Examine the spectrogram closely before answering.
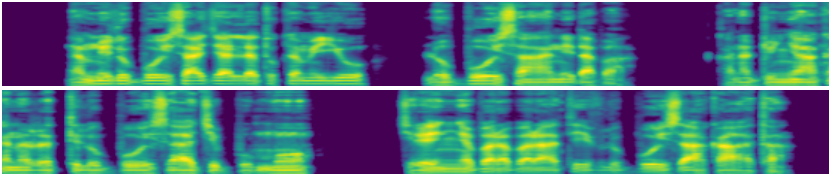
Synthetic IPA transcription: nɐmnɪlʊbːuːɪsaːd͡ʒaːlːɐt̪ʊkɐmɪjːuː | lʊbːuːɪsaːnɪᶑɐbɐ̰ | kɐnɐd̪ːʊɲːaːkɐnɪrːɐt̪ːɪlʊbːuːɪsaːd͡ʒɪbːʊmːo̞ː | d͡ʒɪɾe̞ːɲːɐbɐɾɐbɐɾaːt̪iːflʊbːuːɪsaːkaːt̪ʰɐ

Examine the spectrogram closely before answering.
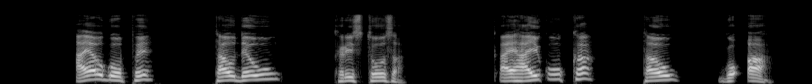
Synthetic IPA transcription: ʔɐjɐwɡo̞ːpːɛ | t̪ɐwd̪ɛʔuː | kɪɾɪst̪ːo̞ːs̬ɐ̰ | kʼɐjɦɐjkʼuːkːɐ | t̪ɐw | ɡɔʔaː

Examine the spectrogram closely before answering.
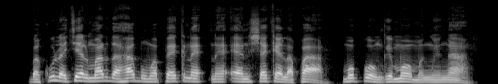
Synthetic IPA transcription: bakulat͡ʃɪɛlmard̪aɦabumapɛknɛnɛʔɛnʃɛkɛlaparmopoŋɡɪmɔmaŋwiŋa̰r

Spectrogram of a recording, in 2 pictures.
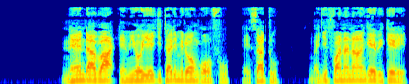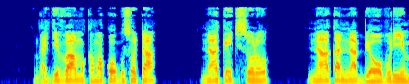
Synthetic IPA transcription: ne̞ːndaβaʔe̞mjo̞ːje̞ːɟitalimiɾo̞ːŋɡo̞ːfu | e̞satu | ŋɡaɟifaːnanaːŋɡe̞ːβike̞ɾe̞ | ŋɡaɟivamukamwako̞ːɡuso̞ta | naːke̞ːci̥so̞lo̞ | naːkanːabːjo̞βuliːmba

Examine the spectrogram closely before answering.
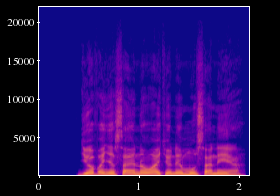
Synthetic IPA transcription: d͡ʒɛhɔvaɲasaɛnɔwat͡ʃɔnɛmusanɛa̰

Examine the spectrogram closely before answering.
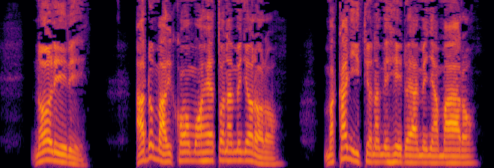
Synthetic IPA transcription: nɔɾeɾe | adomaɣekɔmɔɦɛtwɔnameɲɔɾɔɾɔ | makaɲitjɔnameɦeːdɔjamɛɲamaːɾɔ

